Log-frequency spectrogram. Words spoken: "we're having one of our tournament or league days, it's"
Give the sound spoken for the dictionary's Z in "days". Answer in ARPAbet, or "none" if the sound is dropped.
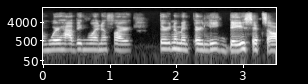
S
